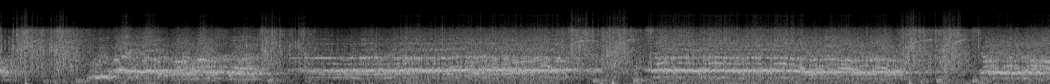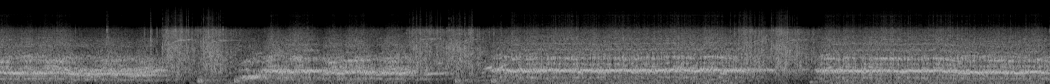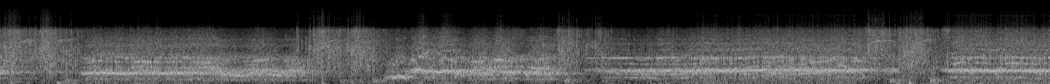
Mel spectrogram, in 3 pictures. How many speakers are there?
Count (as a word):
zero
